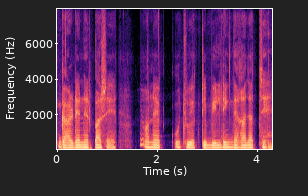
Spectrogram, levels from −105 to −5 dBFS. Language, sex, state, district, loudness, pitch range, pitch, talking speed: Bengali, male, Assam, Hailakandi, -17 LUFS, 135-145 Hz, 140 Hz, 110 wpm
